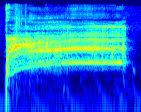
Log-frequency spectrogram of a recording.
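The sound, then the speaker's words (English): A person lets out one loud, piercing screech in imitation of a creature, held steady and shrill for about a second and a half before cutting off, alone. “You screech.”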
